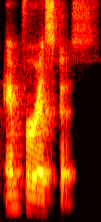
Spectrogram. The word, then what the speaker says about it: amphoriscus: Is there any alternate pronunciations? There's just the one, amphoriscus.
